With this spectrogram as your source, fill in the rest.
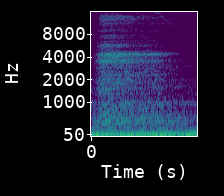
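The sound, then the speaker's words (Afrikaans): A deep breath drawn in through the nose as a relaxation exercise: one long, steady, airy inhale that holds at an even loudness for about two seconds, heard alone without speech. “Ons 'n paar keer so 'n lekker diep asem saam met my. In by jou neus, uit by jou mond. Nog 'n keer lekker diep in”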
